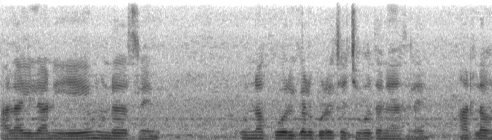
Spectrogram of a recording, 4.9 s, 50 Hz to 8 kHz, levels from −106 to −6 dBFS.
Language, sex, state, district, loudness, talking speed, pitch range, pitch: Telugu, female, Andhra Pradesh, Srikakulam, -32 LUFS, 135 wpm, 150-170 Hz, 155 Hz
